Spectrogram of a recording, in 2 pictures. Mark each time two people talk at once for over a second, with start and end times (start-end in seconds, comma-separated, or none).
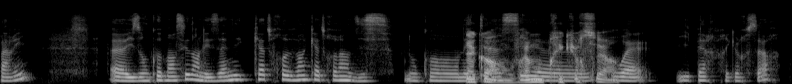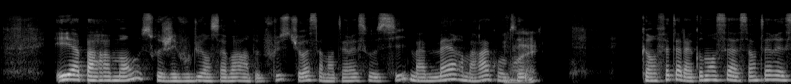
4.7-6.2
